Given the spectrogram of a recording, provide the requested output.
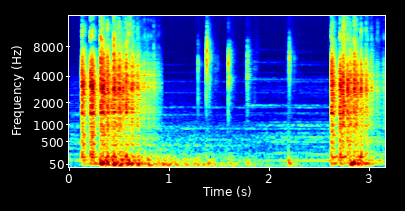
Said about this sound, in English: So, either way, yes, I'm rolling the wrong dice.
